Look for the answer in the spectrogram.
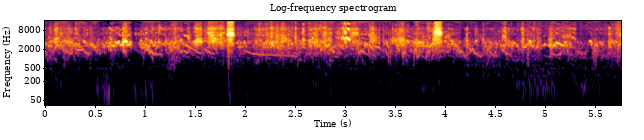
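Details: Australian budgies chirping in a colony aviary, scratchy chatter broken by a few sharper, louder squawks and one drawn-out downward slurred note, several birds calling together.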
